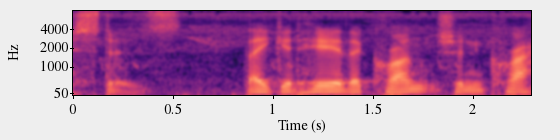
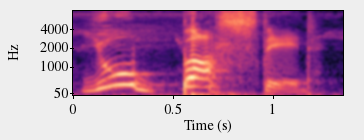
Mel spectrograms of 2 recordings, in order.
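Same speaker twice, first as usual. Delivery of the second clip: high, loud triumphant yell; boy yelling gleefully; 9 semitones higher, 10 dB louder, much slower than usual. A narrator's reading. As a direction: call her out triumphantly. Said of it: "yelled Pablo".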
